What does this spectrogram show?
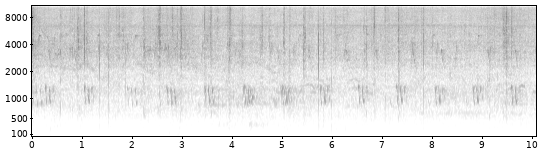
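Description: A bird's short chattering call, a few quick notes at a time, repeated about once a second, over scattered sharp clicks and rustling from goats tearing and chewing Napier grass.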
